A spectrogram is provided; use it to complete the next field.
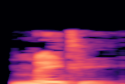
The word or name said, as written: matey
